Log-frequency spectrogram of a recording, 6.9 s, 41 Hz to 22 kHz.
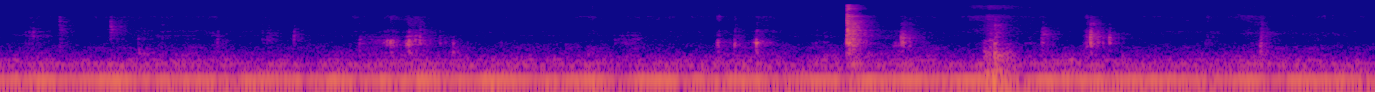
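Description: Scattered small clicks and taps from handling the plastic hinge cover and a hex key on a Cougar Armor One X gaming chair during assembly, the sharpest about 4 and 5 seconds in, over a steady low hum.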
